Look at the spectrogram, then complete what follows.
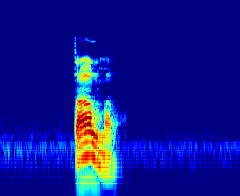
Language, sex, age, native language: Icelandic, male, 30-39, Icelandic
